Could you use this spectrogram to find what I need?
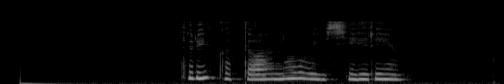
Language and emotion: Russian, sad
